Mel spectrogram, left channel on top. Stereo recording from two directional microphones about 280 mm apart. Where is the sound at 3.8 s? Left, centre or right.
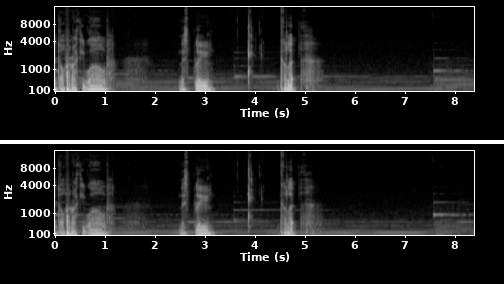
Left.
